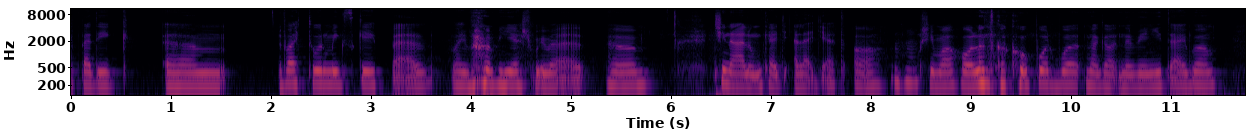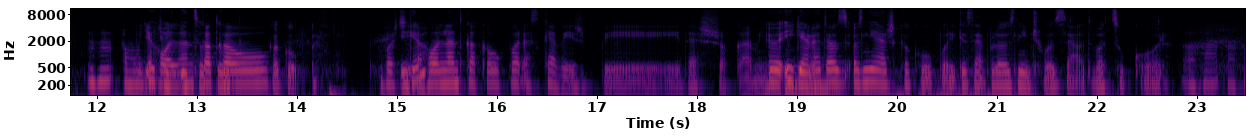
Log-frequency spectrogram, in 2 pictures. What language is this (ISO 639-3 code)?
hun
